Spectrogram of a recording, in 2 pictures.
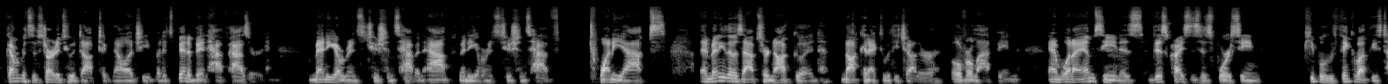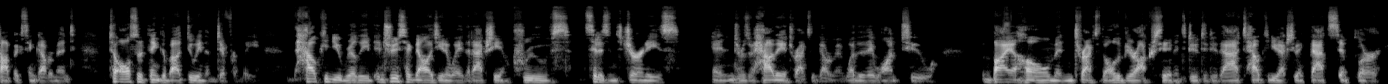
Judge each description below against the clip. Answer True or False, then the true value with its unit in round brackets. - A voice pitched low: True (90 Hz)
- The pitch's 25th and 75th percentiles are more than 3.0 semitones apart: False (2.5 semitones)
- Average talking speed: False (240 wpm)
